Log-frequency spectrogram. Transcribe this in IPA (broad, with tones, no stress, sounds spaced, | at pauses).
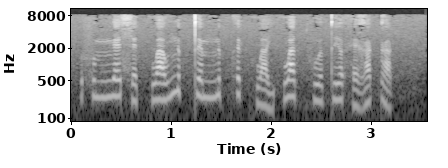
f ə˧ m ŋ ɛ˧ s ɛ˨˩ t̚ h w a˨˦ w n ə˦˥ p̚ t̪ ɛ˧ m n ə˦˥ p̚ h ə˦˥ t̚ h w a˧˩ j h w a˦˥ t̚ f u˧ ə̯ t̪ i˧ ə̯ h ɛ˧˩ ɣ a˦˥ k̚ ɣ a˨˩ k̚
